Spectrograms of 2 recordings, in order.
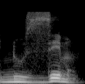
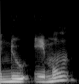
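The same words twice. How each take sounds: First: Nous aimons linked with Z, nou-zaimons; French liaison with Z. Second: Nous aimons with no Z, nou-aimons; French without liaison; no liaison, wrong. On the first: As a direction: join nous to aimons with a Z sound. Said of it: "We don't say nous aimons". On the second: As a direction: leave nous and aimons apart, no Z. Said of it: "We don't say". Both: Shown as a demonstration.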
